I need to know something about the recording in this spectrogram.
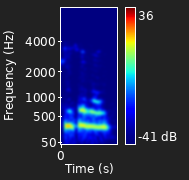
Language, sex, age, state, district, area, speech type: Hindi, female, 30-45, Madhya Pradesh, Harda, urban, conversation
